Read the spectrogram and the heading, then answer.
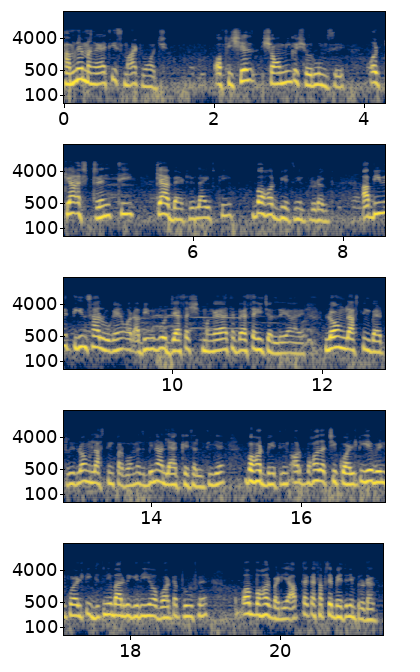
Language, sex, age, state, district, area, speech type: Urdu, male, 18-30, Uttar Pradesh, Shahjahanpur, urban, spontaneous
